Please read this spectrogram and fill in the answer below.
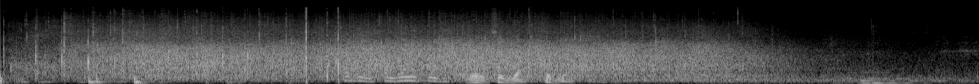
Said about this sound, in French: Les lauréats des prix de fondation voudront bien se lever maintenant pour que nous leur prodiguions nos applaudissements.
